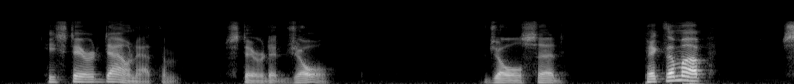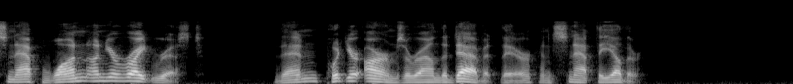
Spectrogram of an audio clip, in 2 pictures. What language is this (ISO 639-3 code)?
eng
